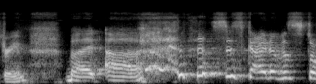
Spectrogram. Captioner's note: laughs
